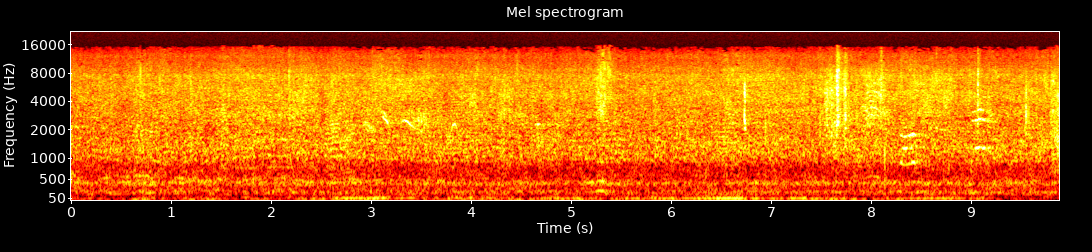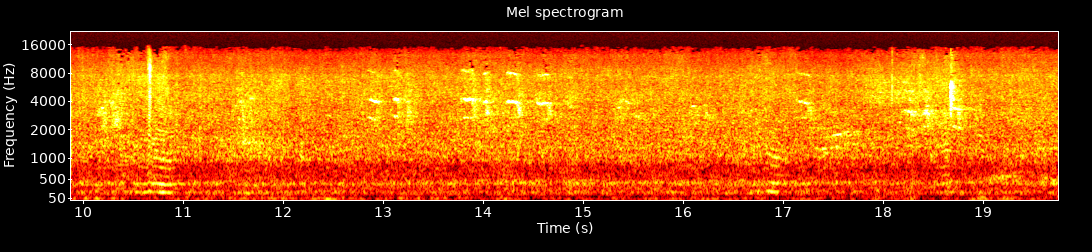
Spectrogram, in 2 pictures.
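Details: Continuous drone of honey bees at a garden hive while frames are inspected, a low even hum throughout with scattered light clicks and faint higher chirps toward the end.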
